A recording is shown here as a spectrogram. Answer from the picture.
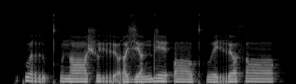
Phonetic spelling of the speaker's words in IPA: kʷ ʌ r ṵ kʷʰ ʌ n ɒː ʃ u rʲ ɔ̰ ɾ ɒ zʲ ɒ n d ɪː ʔ ɔː kʷʰ ɪː rʲ ɔ θ ɔː

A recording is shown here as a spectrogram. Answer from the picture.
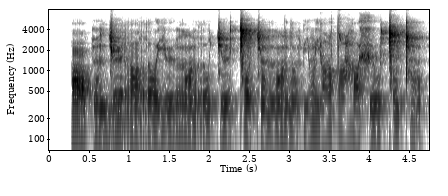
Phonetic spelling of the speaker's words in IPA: ɔ p ũ ɟ ʉ r ɔ r o j ʉ ŋ ɔ̃ r u c ʉ ǀ o c õ ŋ ɔ̃ d ɔ̃ p j õ j ɔ dˤ o ɦ ɔ xʲ u ǀ u cʰ õ

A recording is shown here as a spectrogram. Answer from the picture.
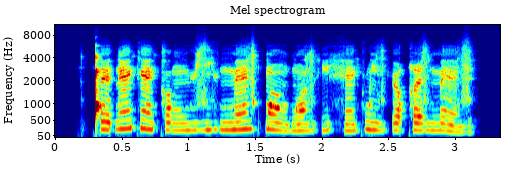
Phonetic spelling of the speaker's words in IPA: ǃ ɛ ɗ ɛ̃ k ɛ̃ k ɔ ŋ͡m y z j y ŋ͡m ɛ̃ z k͡p ɔ̃ ɡ͡b ɔ̃ z ʔ i h ɛ̃ k w ĩ z ʔ y q i z m ɛ̃ z

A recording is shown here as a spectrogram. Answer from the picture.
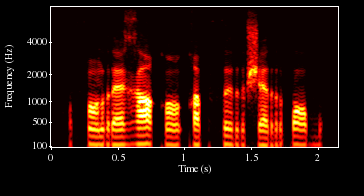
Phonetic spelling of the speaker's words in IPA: θ ɔ̃˨ r ɛ˨ ɣ a˦ q ɔ̃˨ q ɨ˨ p θ ɨ˦˨ r ʃ ɛ˨ r p ɔ˦ b

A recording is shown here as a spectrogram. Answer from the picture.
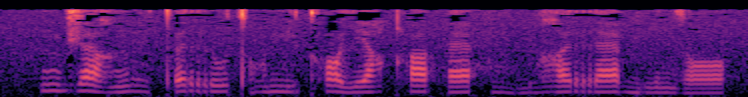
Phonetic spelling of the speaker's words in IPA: n d͡ʒ ɜ˥˩ ʁ ŋ ɛ̤˥˩ tʼ ə˦˥ r u˦˥ tʼ ɔ̤˦˥ mʲ ə˦˥ kʰ ɔ˥˩ lʲ æ˦˥ ʁ qʰ u˦˥ h æ˦˥ h æ̤˥˩ b ə̤˦˥ ʁ ə˦˥ r æ˦˥ b i˦˥ n z ɔ˦˥

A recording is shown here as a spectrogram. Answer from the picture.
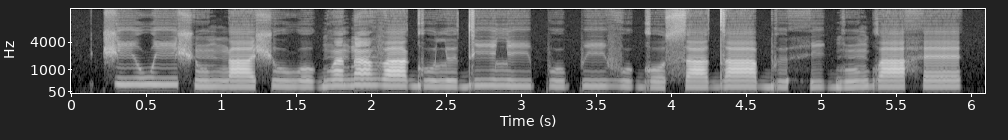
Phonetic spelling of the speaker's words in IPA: t͡ʃ iː˦ w iː˦ ʃ ũ˨ ŋ aː˨ ʃ u˨ w o˨ ɡʷ ã˧ ɗ ã˦ v aː˧ ɡ u˨ l ɨ˨ d iː˦ l iː˧ p u˨ p iː˧ v u˨ ɡ o˨ s a˧ d aː˦ b ɨ˨ h i˨ ɡ ũ˨˦ ɡʷ aː˦ h ɛ˦

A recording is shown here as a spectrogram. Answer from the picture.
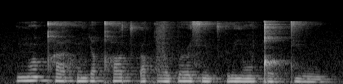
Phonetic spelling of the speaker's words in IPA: n õ qʰ ɘ h õ ʎ ɨ qʰ o t͡sʼ ə˞ q v ɘ p ə˞ sʲ õ t͡sʼ ɨ j õ ǃ ə˞ p tʲ u

